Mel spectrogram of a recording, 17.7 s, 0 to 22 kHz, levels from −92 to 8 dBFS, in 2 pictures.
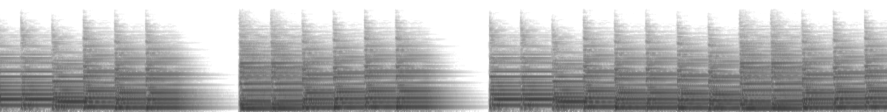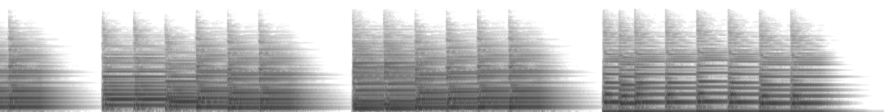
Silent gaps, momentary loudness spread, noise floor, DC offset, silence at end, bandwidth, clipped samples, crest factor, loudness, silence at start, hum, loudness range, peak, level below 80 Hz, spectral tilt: none; 6 LU; -54 dBFS; under 0.1%; 0 s; 11.5 kHz; under 0.1%; 14 dB; -21 LUFS; 0 s; none; 2 LU; -6 dBFS; -50 dBFS; -7 dB/octave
